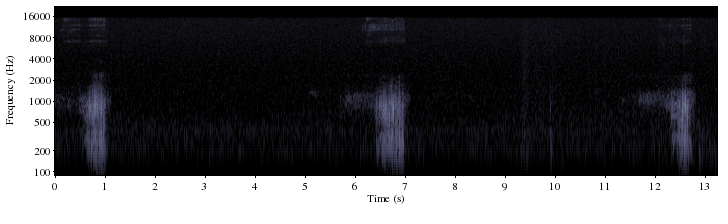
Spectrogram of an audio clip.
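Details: Chihuahua snoring in its sleep: three separate rasping snores, about one every six seconds, each short and harsh, with quiet breathing pauses in between.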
